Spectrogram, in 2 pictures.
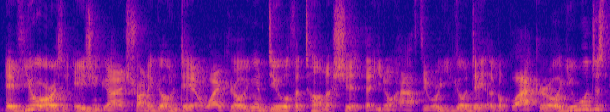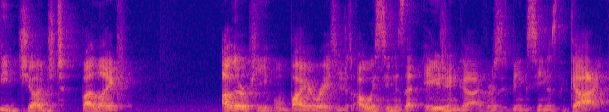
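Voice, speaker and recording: Speaking at a quick pace in a medium-pitched voice, this young Denver-raised man delivers a casual vlog monologue full of profanity. His storytelling is candid and animated, captured in an echoey room.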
